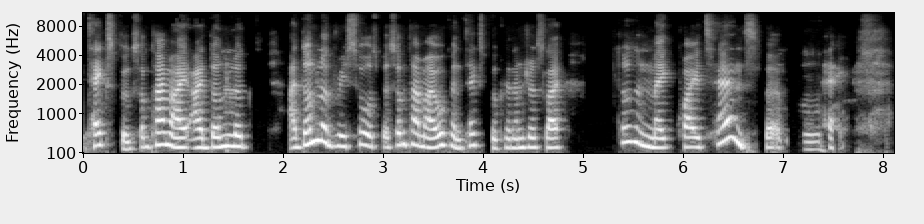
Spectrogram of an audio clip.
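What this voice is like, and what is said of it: Southern French accent. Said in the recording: “I'm a proper French southerner with my accent”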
